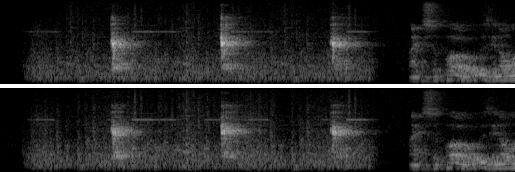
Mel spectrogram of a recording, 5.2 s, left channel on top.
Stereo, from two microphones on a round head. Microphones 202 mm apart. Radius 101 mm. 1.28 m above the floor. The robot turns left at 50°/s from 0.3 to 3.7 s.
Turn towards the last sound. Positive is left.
turn(degrees=5)  # may be behind; listen again after turning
